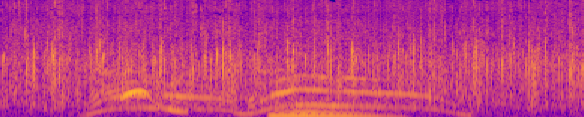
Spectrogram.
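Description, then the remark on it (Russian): A big audience bursts into loud, sustained applause, dense clapping filling the whole moment, with a sliding, voice-like tone rising and falling over it. “Еще секунда, и она выскочила из резервуара навстречу грому целой буре аплодисментов.”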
